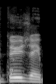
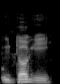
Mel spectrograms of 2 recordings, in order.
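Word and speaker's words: Udogie: abuja yeah like you know it's not a douje brand you know it's actually pronounced udogi yeah did you watch it yeah i watched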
